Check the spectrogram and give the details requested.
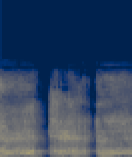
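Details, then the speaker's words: Adult imitating a newborn's gas or colic cry: three short, strained, high wailing cries of a baby with a bloated, uncomfortable tummy from gas, which stimulates the gag reflex. Not a real infant. "quand il a mal au ventre quand il a des gaz ben bekou nous avons un des gaz à l'intérieur c'est gonflant n'est pas bien on est inconfortable et du coup ça va stimuler un peu notre réflexe nauséeux"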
